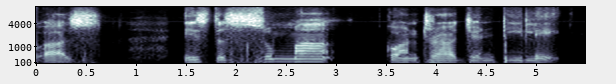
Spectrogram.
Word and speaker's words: Gentile: Uh, the work that is of relevance to us is the Summa Contra Gentile. It's pronounced Gentile, not Gentile. Though in English people do say Jew and Gentile.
